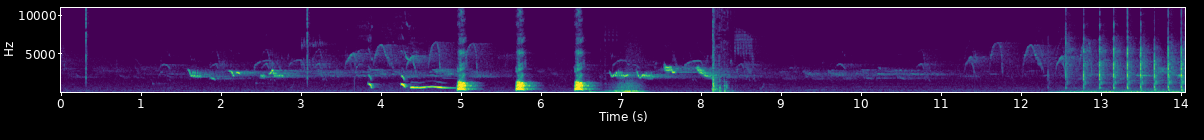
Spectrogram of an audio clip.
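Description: Birds chirping throughout, with four sharp knocks between about five and eight seconds in as short bamboo sticks are set down on the diorama base. Music with a steady beat comes in near the end.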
